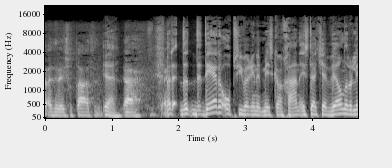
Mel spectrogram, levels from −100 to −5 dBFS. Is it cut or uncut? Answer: uncut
